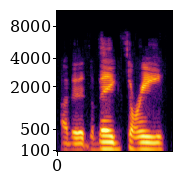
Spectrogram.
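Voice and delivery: ordinary delivery, nothing marked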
